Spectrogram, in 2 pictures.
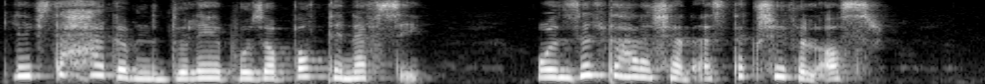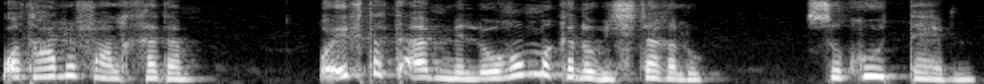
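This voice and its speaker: A woman's voice: high voice, dark tone, slightly rough. A woman with an Egyptian accent narrating a dramatic first-person story with emotional, pleading delivery. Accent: Egyptian Arabic. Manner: emotional, shifting into fearful pleading.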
